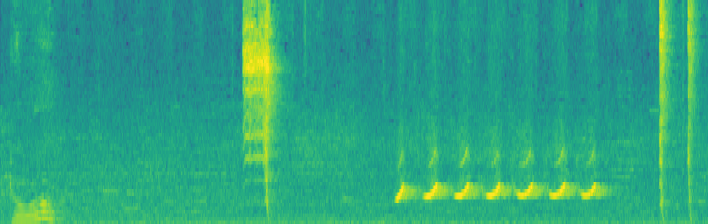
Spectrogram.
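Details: Indian ringneck parrot chirping: an opening wavering nasal call, a harsh screech, then a run of about seven short rising whistled chirps, spaced roughly every third of a second. Sharp clicks come near the end, over a low hum.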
